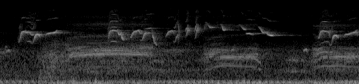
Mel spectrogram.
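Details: Oriental magpie-robin, one of a visiting pair, singing high slurred chirps and twittering notes, with lower drawn-out whistled tones beneath and constant low background rumble.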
